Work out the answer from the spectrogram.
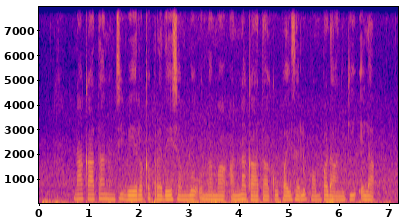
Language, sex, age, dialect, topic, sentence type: Telugu, female, 25-30, Telangana, banking, question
